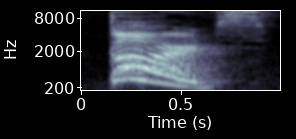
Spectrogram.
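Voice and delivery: a high, loud shout for the guards; king's order. Acted. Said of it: "the king ordered".

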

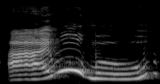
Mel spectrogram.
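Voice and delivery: very loud, drawn-out cow refusal; Bossy Cow. Acted. Cow refuses to leave the truck, loud slow bellow. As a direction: bellow it slowly and stubbornly. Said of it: "said Bossy Cow".

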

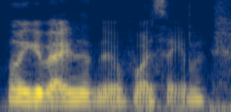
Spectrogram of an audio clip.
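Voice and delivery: normal talking voice

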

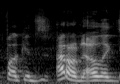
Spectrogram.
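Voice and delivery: ordinary talk

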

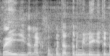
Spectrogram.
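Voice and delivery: mock student mumble. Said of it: "আস্তে আস্তে বলছে".

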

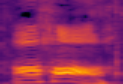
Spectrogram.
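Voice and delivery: loud, high aha of discovery; triumphant aha. Acted. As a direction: shout it as the idea lands. Sudden idea.

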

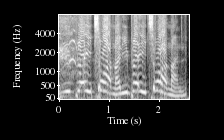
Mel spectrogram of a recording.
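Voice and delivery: exaggerated UK lad voice; mock British accent. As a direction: put on a hammy British accent. Mock British insult game.

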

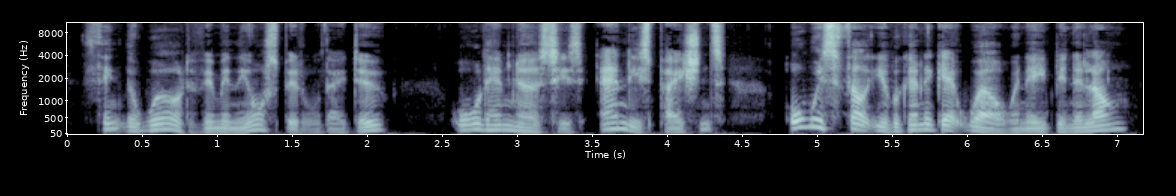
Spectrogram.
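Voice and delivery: lively, lilting Cockney woman; chirpy old Cockney patient. Acted. Patient recalls her doctor to a visitor, chirpy Cockney.

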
